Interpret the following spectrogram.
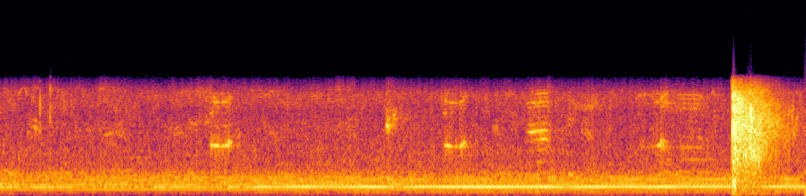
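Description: A small engine idling steadily, then a single sharp bang about seven seconds in, typical of the starting-pistol shot that opens a fire-sport attack.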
